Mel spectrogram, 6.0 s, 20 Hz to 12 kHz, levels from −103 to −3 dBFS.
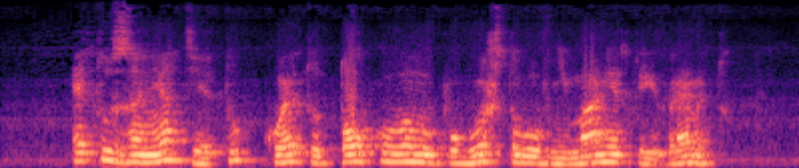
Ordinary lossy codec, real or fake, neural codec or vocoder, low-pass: Opus, 24 kbps; real; none; 10.8 kHz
